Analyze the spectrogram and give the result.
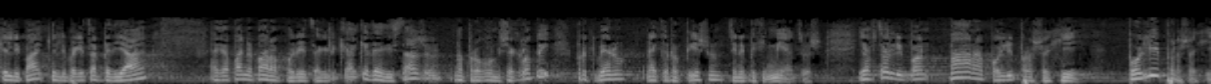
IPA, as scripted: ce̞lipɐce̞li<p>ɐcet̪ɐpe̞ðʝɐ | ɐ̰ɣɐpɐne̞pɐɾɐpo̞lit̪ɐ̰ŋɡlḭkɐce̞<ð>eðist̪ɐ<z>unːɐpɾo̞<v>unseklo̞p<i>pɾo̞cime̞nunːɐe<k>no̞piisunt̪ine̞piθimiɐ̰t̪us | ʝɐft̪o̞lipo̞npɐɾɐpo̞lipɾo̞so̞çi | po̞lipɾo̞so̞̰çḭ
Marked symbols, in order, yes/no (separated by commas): yes, yes, yes, yes, yes, yes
